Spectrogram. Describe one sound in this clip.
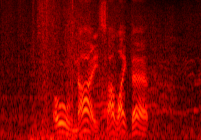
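A wooden ship crashes into another with a loud splintering smash.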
